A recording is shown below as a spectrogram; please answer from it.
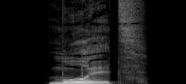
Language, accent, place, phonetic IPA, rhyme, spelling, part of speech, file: German, Germany, Berlin, [moːls], -oːls, Mols, noun, De-Mols.ogg
- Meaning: genitive singular of Mol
